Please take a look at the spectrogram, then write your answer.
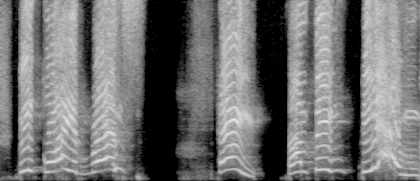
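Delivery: high, playful scolding yell; acted yelling. Big mouse shouts at the wind to be silent, mock yell. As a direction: order the wind to hush. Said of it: "Dia teriak-teriak".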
